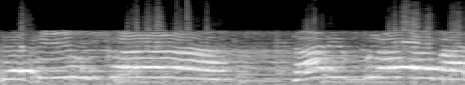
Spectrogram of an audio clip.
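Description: A song: a high voice singing drawn-out, wavering notes over instrumental music.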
